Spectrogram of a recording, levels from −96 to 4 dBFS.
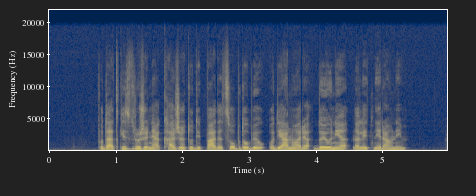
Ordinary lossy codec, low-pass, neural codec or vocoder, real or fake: none; 19.8 kHz; vocoder, 44.1 kHz, 128 mel bands, Pupu-Vocoder; fake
